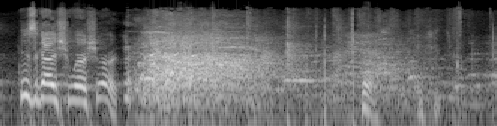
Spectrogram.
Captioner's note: audience laughs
